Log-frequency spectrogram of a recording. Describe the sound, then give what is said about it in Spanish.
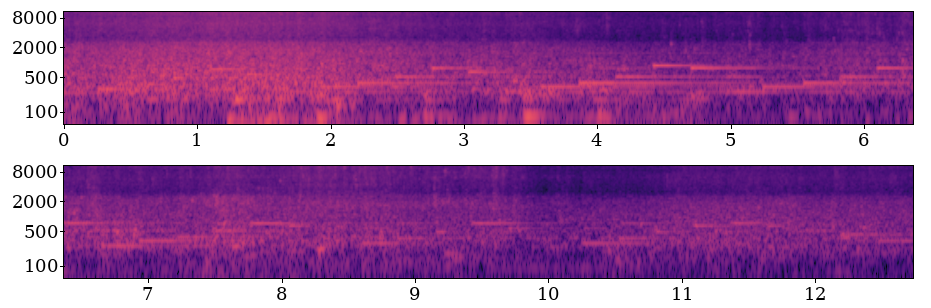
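Steady ocean surf washes and breaks, a continuous rushing roar of waves with wind gusting over it, and no voices throughout. “Lo pone sobre la superficie del agua y ella ve cómo las olas, poco a poco, se lo llevan mar adentro.”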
